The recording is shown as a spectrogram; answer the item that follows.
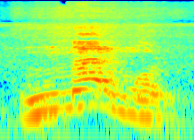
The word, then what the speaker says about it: mármol: Miren, si ustedes observan que esta cartilla de aquí tiene un color distinto, eso significa que aquí lleva la mayor fuerza de voz.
